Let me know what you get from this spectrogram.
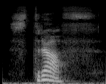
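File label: "straff", Swedish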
